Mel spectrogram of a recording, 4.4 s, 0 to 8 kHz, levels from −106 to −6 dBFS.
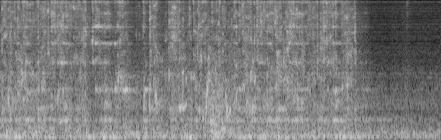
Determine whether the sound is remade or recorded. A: remade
